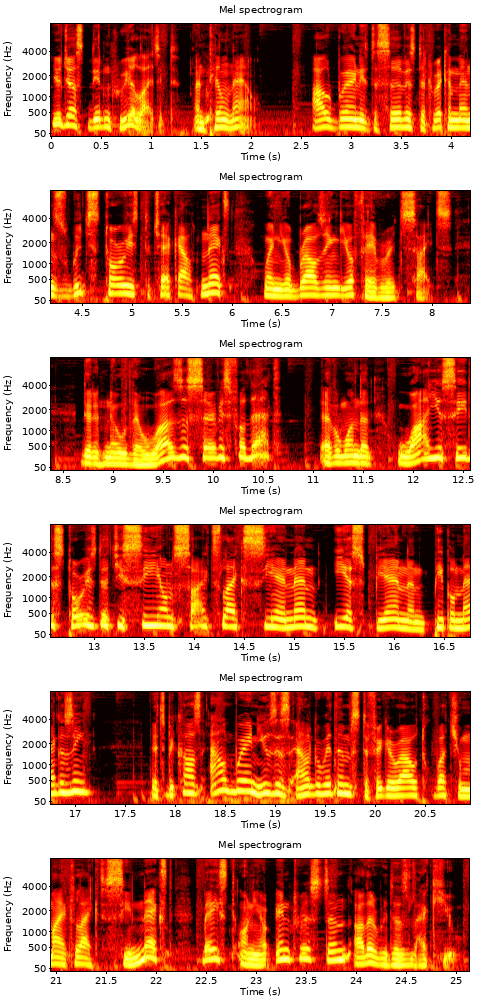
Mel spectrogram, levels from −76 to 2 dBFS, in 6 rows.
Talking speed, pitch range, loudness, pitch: 180 wpm, 135-200 Hz, -13 LUFS, 160 Hz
